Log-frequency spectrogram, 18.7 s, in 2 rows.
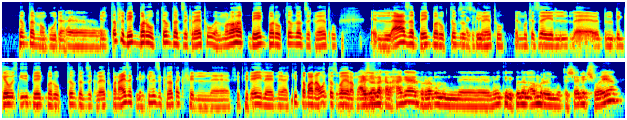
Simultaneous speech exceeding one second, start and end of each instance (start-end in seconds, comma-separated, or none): none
